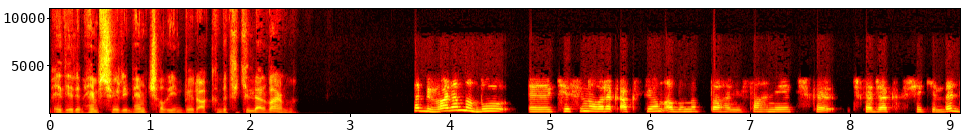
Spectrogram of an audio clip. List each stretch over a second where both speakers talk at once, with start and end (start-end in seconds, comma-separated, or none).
none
